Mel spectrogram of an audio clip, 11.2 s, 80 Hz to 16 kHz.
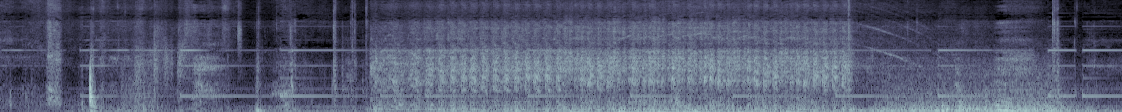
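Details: VR6 turbo that starts fine cold but won't restart warm after a few minutes off; temp sensor already replaced, jump pack attached; steady cranking at about 2.5 turns per second for several seconds, never catching; warm crank, no start.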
